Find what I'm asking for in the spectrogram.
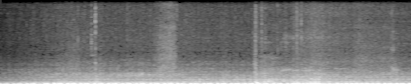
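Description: A small-engined touring motorcycle runs close by, a loud steady chugging engine note with a rapid pulsing rhythm and slight rise near the end, no talk.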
